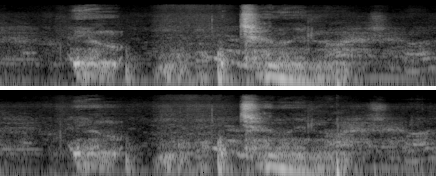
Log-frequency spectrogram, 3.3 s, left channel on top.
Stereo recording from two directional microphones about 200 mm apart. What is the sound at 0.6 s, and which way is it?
Speech, 25° left (ahead or behind).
